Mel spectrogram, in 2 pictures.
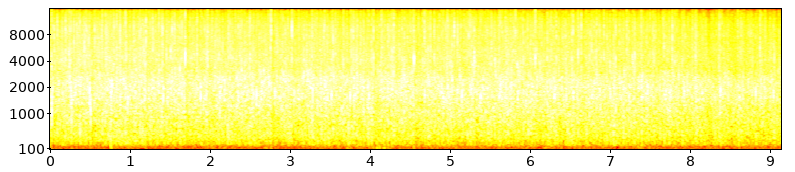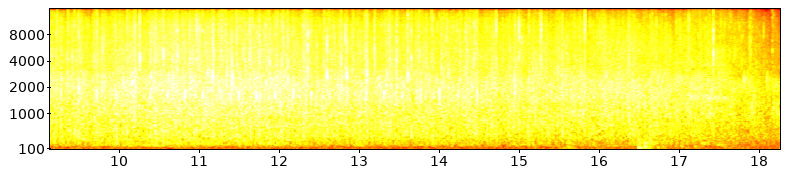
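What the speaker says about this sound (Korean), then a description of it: "지구촌 교회에서 보낼 수 있는 우리 뜨거운 박수로 환영합니다" A church congregation at a revival meeting applauds warmly to welcome a visiting pastor. The clapping is loud, thick and sustained for the whole stretch, fading only slightly near the end.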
